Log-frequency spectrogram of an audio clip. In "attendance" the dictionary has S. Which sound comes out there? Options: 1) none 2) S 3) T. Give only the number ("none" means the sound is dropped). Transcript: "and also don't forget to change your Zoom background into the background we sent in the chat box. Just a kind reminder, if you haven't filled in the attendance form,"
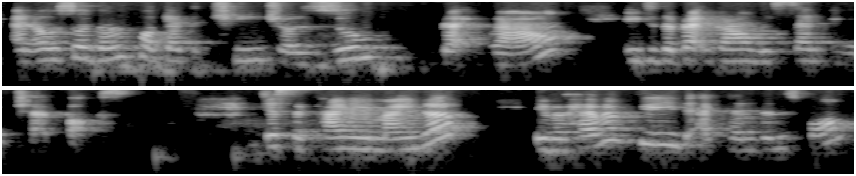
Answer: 2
